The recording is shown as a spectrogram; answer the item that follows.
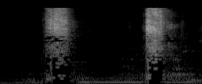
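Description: Two short hissing bursts from an aerosol body spray can, about a second apart.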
